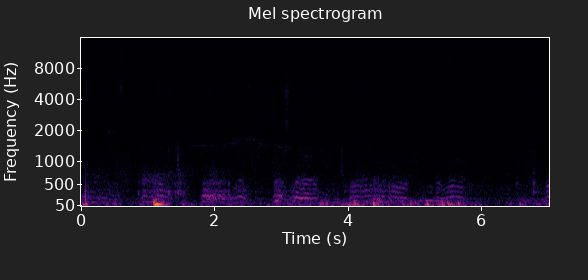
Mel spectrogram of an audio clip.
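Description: Puppies whimper and whine.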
